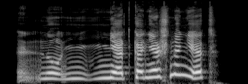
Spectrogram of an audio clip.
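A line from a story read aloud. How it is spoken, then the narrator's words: Humble babbling. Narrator (Russian): пролепетал Мекла, унижаясь перед Нилтарионом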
